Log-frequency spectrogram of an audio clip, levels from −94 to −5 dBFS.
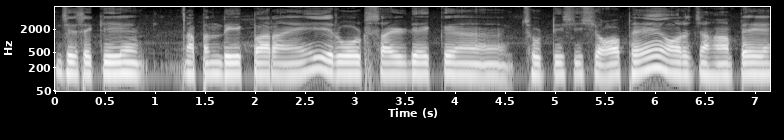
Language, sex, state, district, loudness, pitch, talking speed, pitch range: Hindi, male, Uttar Pradesh, Deoria, -15 LUFS, 130 Hz, 160 wpm, 130-135 Hz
